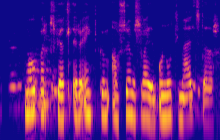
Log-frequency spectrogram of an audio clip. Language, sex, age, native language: Icelandic, female, 13, Icelandic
